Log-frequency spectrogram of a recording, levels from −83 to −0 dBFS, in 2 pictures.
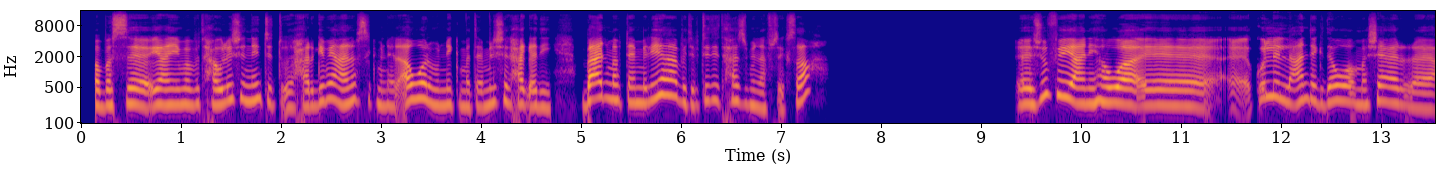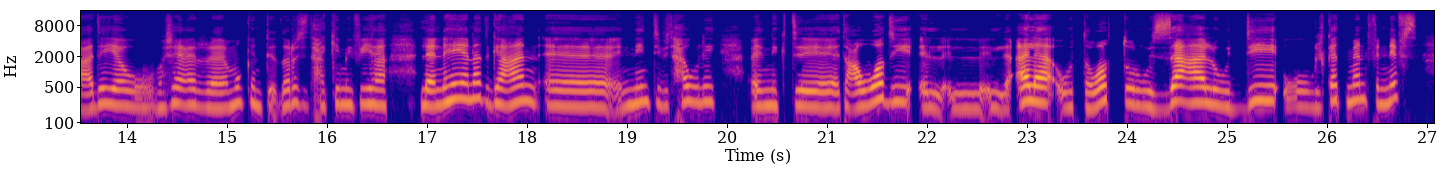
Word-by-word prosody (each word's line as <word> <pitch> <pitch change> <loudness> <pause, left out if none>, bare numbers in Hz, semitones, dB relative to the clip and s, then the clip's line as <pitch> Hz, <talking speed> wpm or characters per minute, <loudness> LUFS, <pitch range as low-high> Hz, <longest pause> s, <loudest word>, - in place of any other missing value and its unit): آه، - - +5
بس 220 +2 -1
يعني 230 0 +4
ما 230 0 -2
بتحاوليش 235 +5 -2
إن 270 -1 -3
أنتِ 290 -2 -3
تحرجِمي 215 +4 -3
على 235 -2 +3
نفسِك 275 -1 -8
من 220 -1 -8
الأول 280 +7 +3
وإنِّك 225 -2 -6
ما 210 - -6
تعمليش 220 +6 -6
الحاجة 235 -4 +1
دي، 205 -2 -7 0.3
بعد 290 +7 +9
ما 285 -2 -2
بتعمليها 280 +8 +2
بتبتدي 255 +1 -8
تحاسبي 255 -4 -6
نفسِك، 195 -3 -9
صح؟ - - -3 1.9
آآ 235 +1 +1
شوفي 345 +4 +2
يعني 245 -1 +5
هو 255 0 +4 0.2
آآ 220 -2 0
كل 330 - -1
اللي 280 -7 0
عندِك 275 +3 0
دَوَّة 265 +2 0
مشاعر 240 +1 -2
عادية، 195 +5 -1
ومشاعر 210 -1 -5
ممكن 240 0 -8
تقدري 225 +6 -7
تتحكمي 225 +1 -8
فيها، 225 0 -3 0.3
لأن 220 0 +3
هي 295 +3 +3
ناتجة 250 -6 -2
عن 250 +3 +2
آآ 210 -2 -2
إن 225 +3 -6
أنتِ 255 -1 -6
بتحاولي 255 +3 -5 0.4
إنِّك 220 0 -5
ت 220 - -9 0.4
تعوّضي 250 +7 +2
ال 195 -3 -8
ال 190 0 -10
القلق 260 -1 +7
والتوتر 210 +6 -2
والزعل 245 +5 +4
والضيق 230 +7 -3
والكتمان 255 +7 -5
في 260 - -16
النفس 265 +6 -3
235 Hz, 135 wpm, -23 LUFS, 215-265 Hz, 1.9 s, بعد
